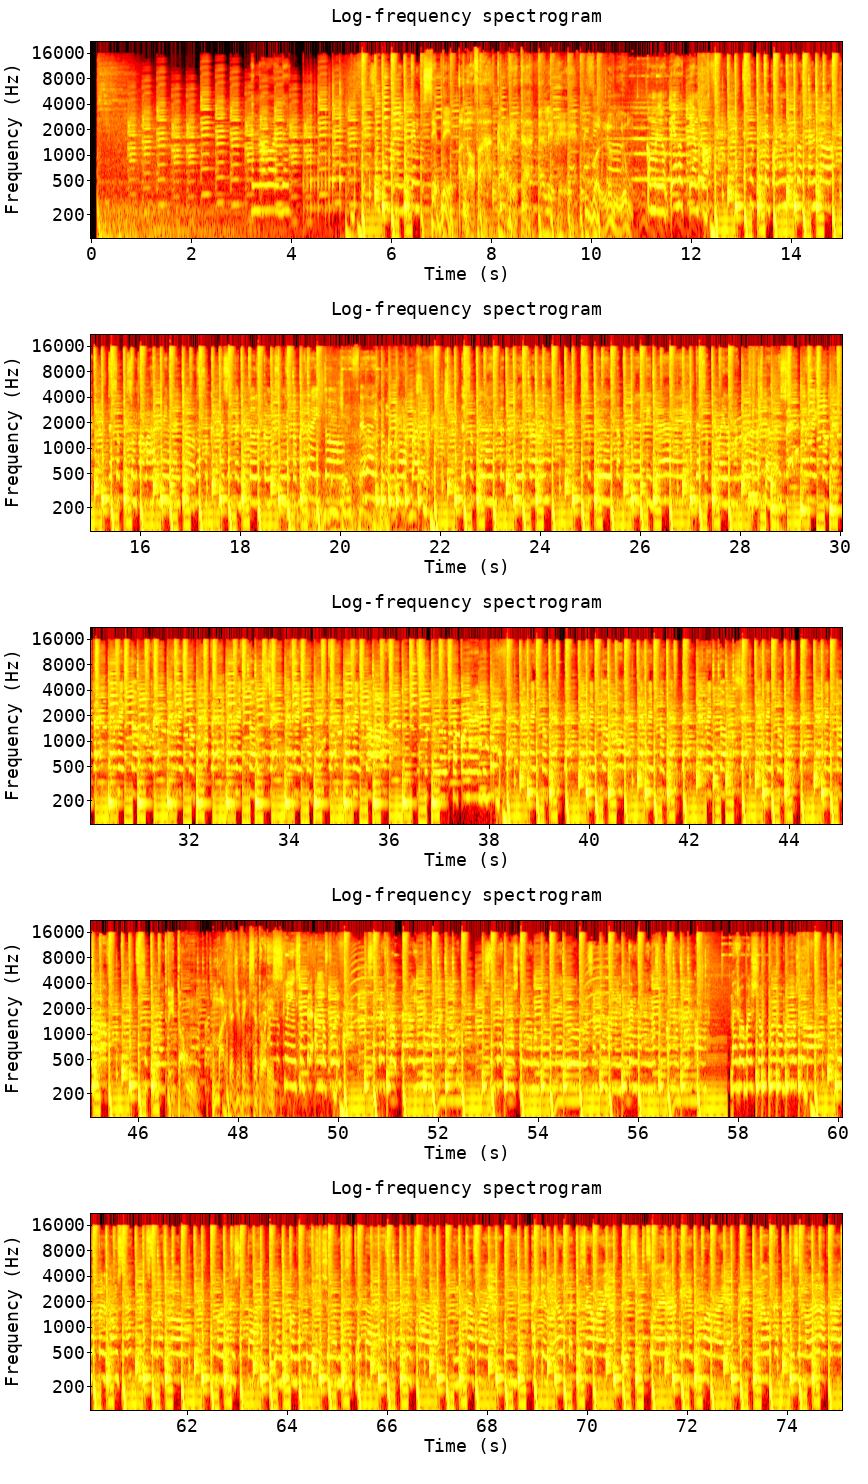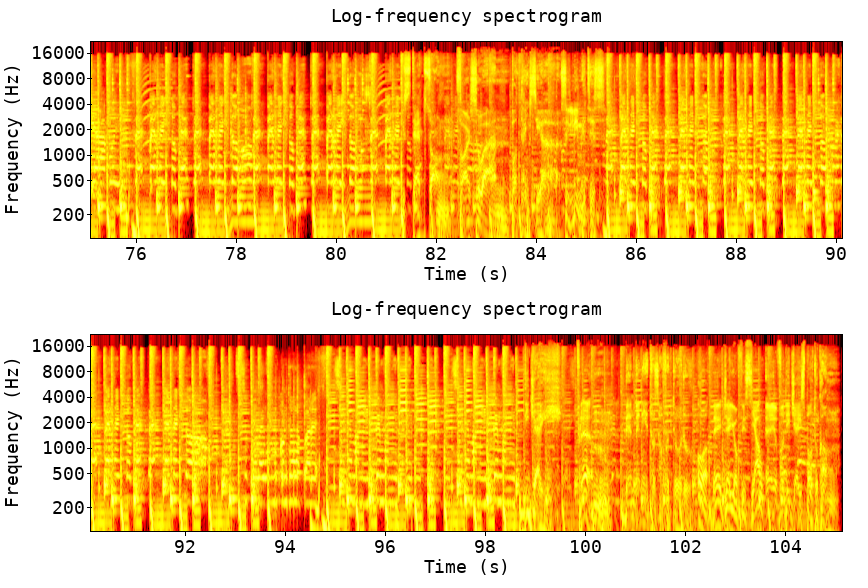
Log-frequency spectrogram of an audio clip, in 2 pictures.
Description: Remix
Variados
